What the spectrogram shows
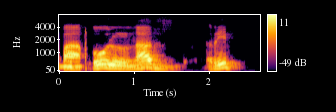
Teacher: Nah, ini faqul nadrib ini nun fathah alif harusnya mat tabi'i tetapi huruf depannya itu sukun maka langsung masuk ke huruf berikutnya tidak dibaca panjang ya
